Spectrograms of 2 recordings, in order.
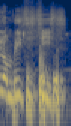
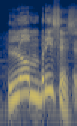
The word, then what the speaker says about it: lombrices: lumbis lumbis lombri señor no se dice lombis lumbis no lombrices lo gusano es otra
